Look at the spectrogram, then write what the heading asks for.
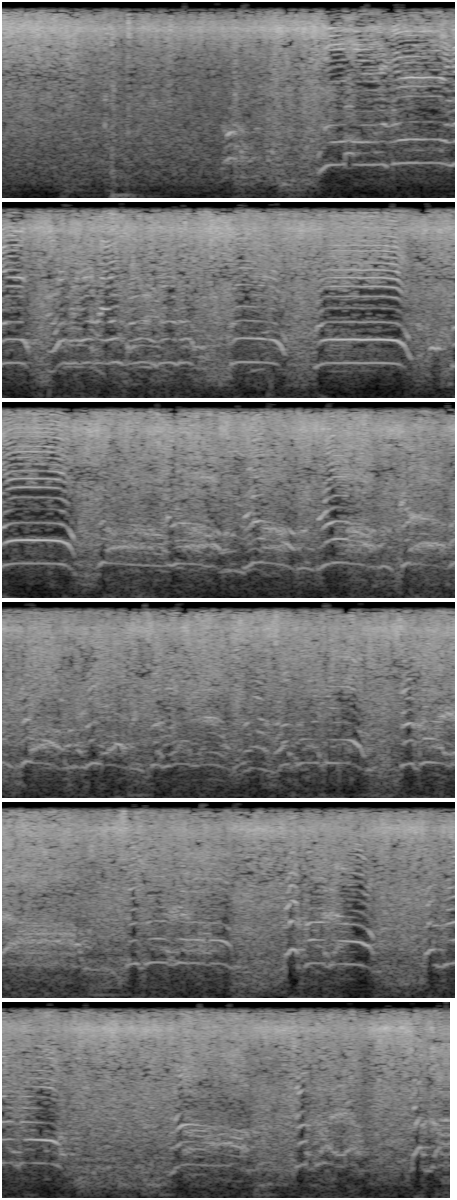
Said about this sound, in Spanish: Hay un testimonio, un sonido, que a mí me parece desgarrador, estremecedor, el de un hombre, una familia, que contempla cómo el muro no soporta el fuerte empuje del agua.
